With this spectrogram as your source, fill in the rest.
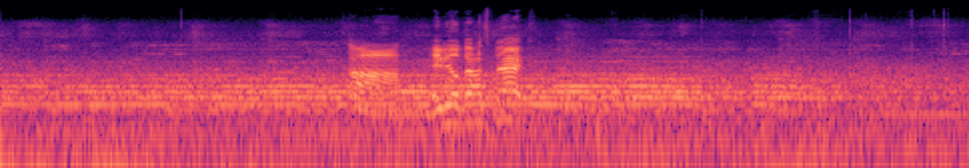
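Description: A train horn sounds fairly loudly in a few short blasts near a mini golf course, rising over steady background noise while people talk.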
